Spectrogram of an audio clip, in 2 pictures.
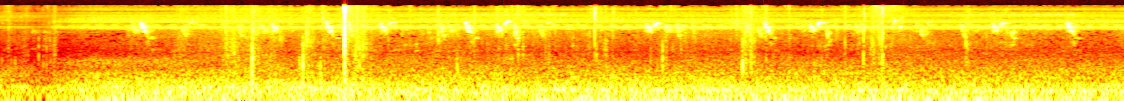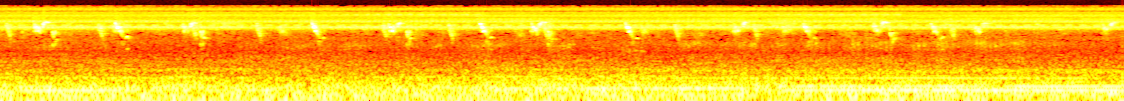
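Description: Outdoor ambience of insects and birds: a steady high insect drone with many short high chirps repeating throughout, over a low rumble. A few sharp clicks come in the first third, the loudest about four seconds in.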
